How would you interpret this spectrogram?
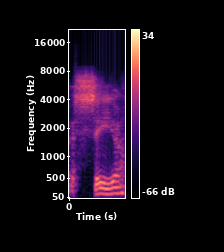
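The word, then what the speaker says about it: Seiya: uh bobby whitt jr or of course uh say ya suzuki we did a a workshop on how to pronounce his name correctly right before the start of the show uh so sia suzuki the japanese free agent who signed with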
